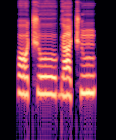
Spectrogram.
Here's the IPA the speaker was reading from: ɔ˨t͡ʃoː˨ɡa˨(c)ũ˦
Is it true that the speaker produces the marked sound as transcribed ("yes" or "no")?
no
